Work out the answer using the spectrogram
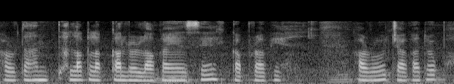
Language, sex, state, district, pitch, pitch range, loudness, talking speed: Nagamese, female, Nagaland, Dimapur, 200 Hz, 190-205 Hz, -17 LUFS, 185 wpm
